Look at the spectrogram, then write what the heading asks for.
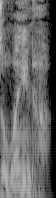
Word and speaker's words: Elena: The old bat's name was Elena, pronounced to rhyme with cleaner, which was an irony that Dirk now no longer relished into opening the fridge door.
